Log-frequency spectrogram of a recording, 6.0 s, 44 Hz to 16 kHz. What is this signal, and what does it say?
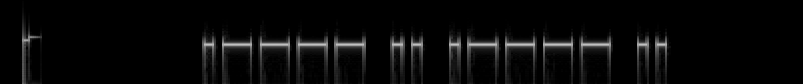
Morse code, heard as a keyed tone, about 17 wpm, 700 Hz. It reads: 1I1I
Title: Four Challenging Letter-Number Combinations 17wpm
